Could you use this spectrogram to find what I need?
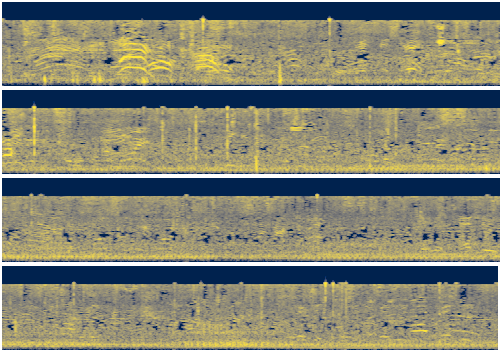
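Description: Men and women call out and chatter far off across an open outdoor field.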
